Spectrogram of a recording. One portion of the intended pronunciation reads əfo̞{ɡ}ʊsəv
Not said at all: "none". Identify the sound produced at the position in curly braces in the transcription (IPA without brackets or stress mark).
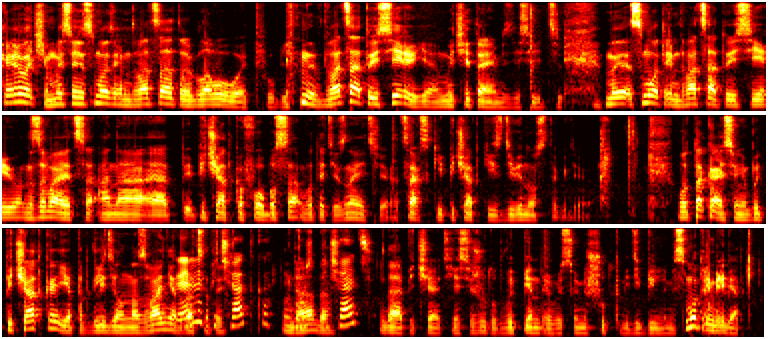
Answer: b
